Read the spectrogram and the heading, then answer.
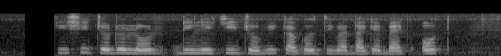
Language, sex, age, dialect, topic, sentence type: Bengali, female, 18-24, Rajbangshi, banking, question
